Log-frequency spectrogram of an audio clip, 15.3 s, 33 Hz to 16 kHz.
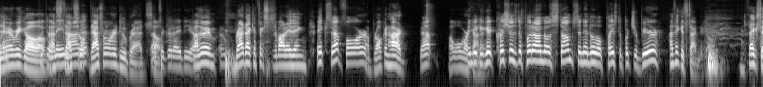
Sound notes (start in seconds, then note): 9.1 slaps back of chair; 14.0 laughter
